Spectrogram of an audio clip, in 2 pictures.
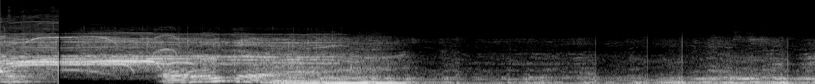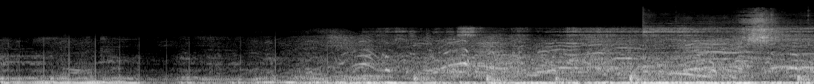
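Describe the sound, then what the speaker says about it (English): Audience at a university talent show cheering loudly with whoops and shouts, a crowd roar that swells and holds after music fades at the start. "How about a round of applause, everybody?"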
